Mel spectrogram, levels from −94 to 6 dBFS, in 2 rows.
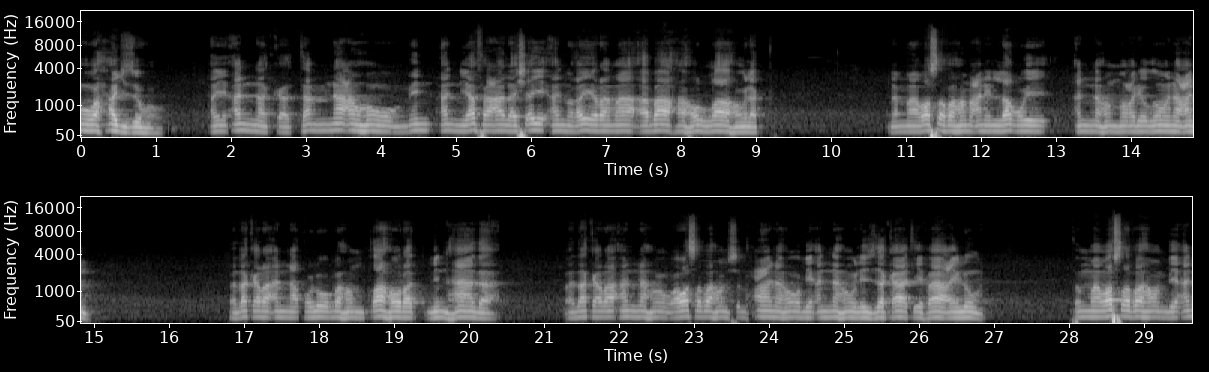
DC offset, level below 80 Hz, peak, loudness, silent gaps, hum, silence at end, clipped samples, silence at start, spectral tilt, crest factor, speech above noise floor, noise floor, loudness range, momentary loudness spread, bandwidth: under 0.1%; -44 dBFS; -6 dBFS; -29 LUFS; none; none; 0 s; under 0.1%; 0 s; -7 dB/octave; 22 dB; 38 dB; -66 dBFS; 4 LU; 10 LU; 12.5 kHz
